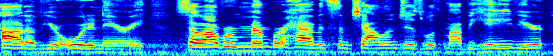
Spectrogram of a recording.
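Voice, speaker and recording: A woman with an American accent speaks at a fairly quick pace in a husky, fairly low voice. Audible room echo and noticeable background noise fill the recording. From Pennsylvania (Harrisburg). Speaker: show host and singer. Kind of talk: personal storytelling. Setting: livestream.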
